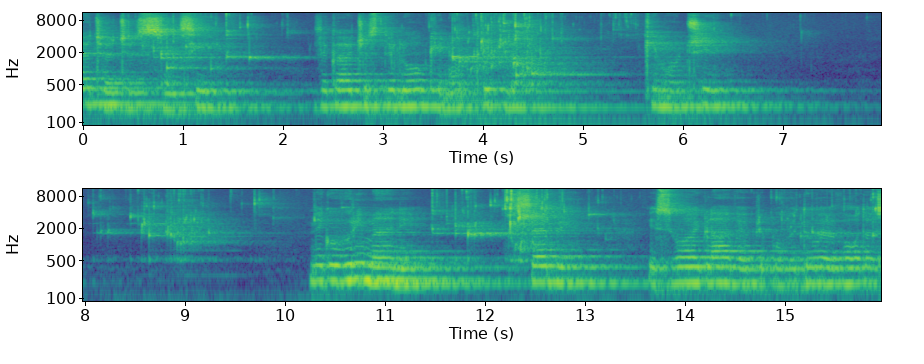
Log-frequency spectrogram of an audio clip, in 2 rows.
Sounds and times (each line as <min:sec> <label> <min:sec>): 0:00.0 reading poem 0:01.6
0:00.0 water 0:15.9
0:00.4 porcelain bowl 0:07.3
0:11.5 porcelain bowl 0:15.9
